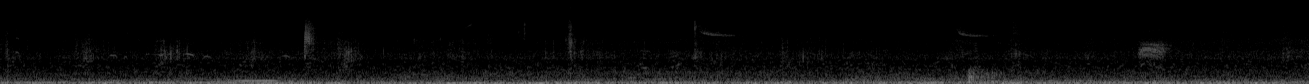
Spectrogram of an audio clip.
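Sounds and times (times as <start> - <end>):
steady low rumble: 0.0 - 13.0
harsh bird squawk: 11.4 - 11.7.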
